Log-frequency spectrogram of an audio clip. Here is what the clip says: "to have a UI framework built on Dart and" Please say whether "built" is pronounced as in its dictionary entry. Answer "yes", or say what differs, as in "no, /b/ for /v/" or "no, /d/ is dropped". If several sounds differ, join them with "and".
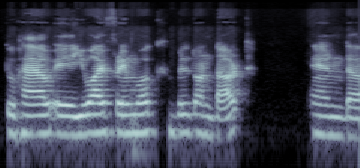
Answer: yes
